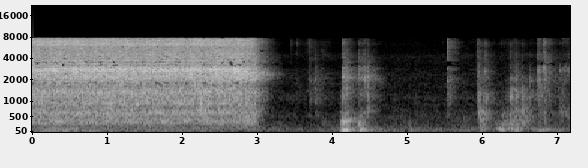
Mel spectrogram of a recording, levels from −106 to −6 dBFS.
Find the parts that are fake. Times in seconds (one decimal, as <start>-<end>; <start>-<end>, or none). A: none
